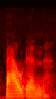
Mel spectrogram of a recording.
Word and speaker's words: Bowden: Carl Bowden, please take note, they pronounce their name Bowden.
